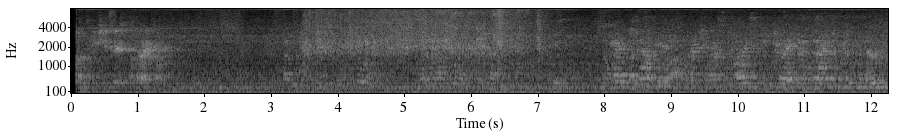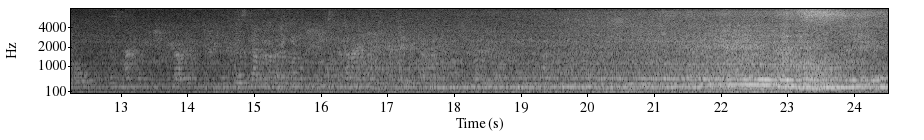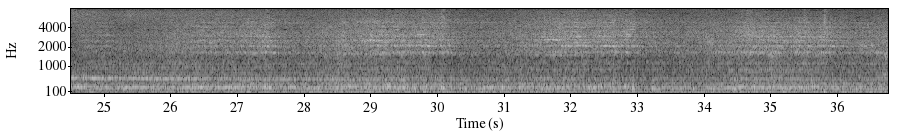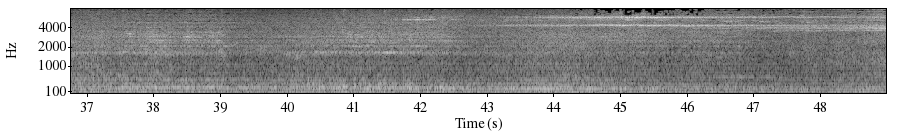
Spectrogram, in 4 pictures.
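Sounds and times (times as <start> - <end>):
high-speed train passing: 0.2 - 48.9
high thin wheel squeals: 43.1 - 48.9.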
